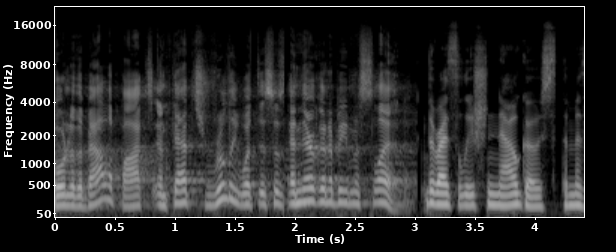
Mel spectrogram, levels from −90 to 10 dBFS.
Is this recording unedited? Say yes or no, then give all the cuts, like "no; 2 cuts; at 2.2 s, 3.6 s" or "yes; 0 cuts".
no; 3 cuts; at 1.0 s, 1.9 s, 3.0 s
